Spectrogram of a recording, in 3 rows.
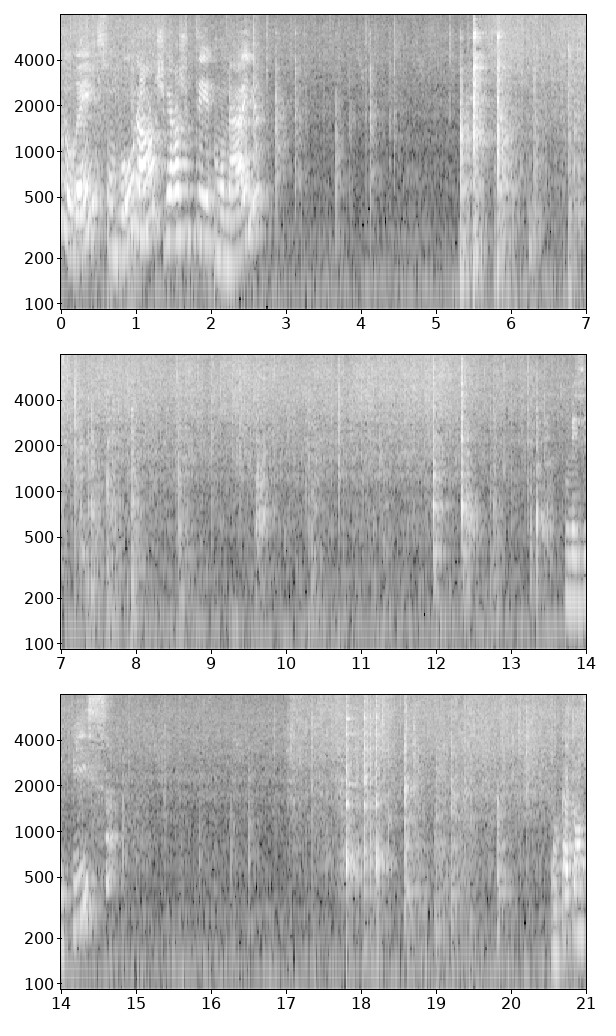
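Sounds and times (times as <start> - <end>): onions frying in oil: 0.0 - 21.0
spatula scraping a pan: 5.8 - 13.7, 17.0 - 20.4.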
